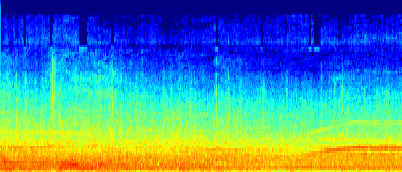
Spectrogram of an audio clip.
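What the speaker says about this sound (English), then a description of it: "how about the roar of the crowd here?" A wrestling arena crowd roars and applauds in a standing ovation, a dense, loud, sustained wash of cheering and clapping with no pause.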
